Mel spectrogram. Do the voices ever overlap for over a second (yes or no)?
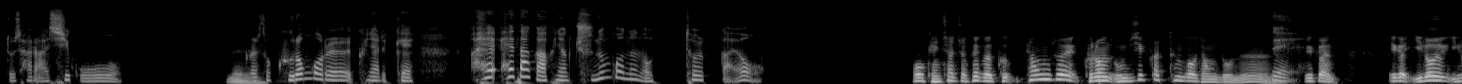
no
